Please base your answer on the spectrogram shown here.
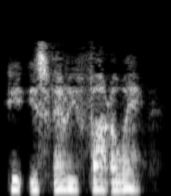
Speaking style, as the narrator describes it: the little man whispered

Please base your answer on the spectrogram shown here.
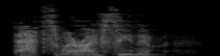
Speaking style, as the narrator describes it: Rini whispered to Khabu

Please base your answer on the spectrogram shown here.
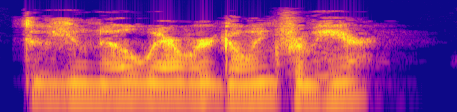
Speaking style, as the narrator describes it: Orlando asked in a whisper

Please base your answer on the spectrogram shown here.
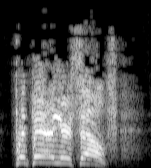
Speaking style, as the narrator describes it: he shouted

